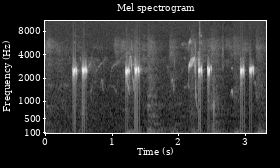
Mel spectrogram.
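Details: Female common quail calling, known locally as batair: short clear double notes, each pair quickly repeated, given four times in a few seconds against a quiet background with faint low rumble.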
